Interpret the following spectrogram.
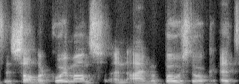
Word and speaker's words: Sander Kooijmans: um yeah so uh as Carlos correctly pronounced my name is indeed summer koimans and I'm a postdoc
